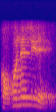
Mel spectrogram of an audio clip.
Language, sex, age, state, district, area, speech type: Bengali, male, 18-30, West Bengal, Kolkata, urban, conversation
